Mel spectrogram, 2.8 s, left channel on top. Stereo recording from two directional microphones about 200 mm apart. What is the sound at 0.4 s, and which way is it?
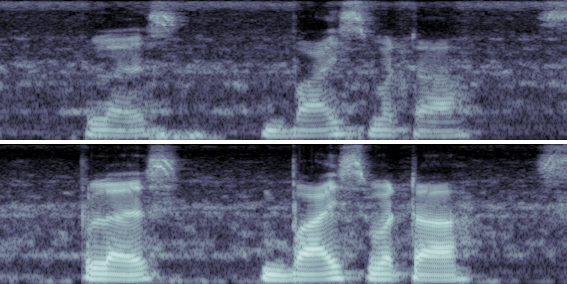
Speech, 55° right (ahead or behind).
